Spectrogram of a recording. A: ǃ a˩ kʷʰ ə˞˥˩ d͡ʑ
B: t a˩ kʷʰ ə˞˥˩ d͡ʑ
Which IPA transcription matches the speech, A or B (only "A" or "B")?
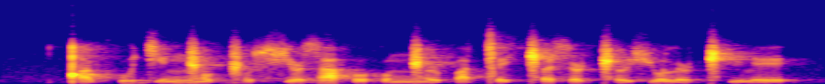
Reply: A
